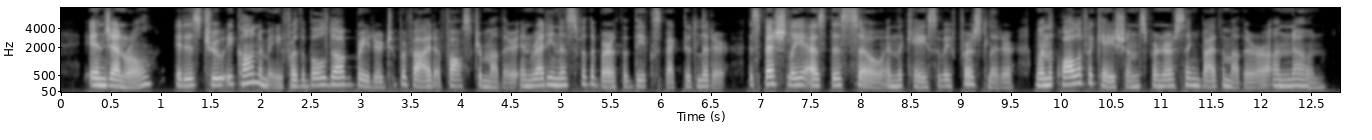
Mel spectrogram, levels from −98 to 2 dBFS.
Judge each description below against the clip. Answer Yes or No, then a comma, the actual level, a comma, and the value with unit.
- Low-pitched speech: No, medium, 180 Hz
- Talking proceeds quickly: Yes, fast, 210 wpm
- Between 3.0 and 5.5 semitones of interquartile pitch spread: Yes, average, 4.5 semitones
